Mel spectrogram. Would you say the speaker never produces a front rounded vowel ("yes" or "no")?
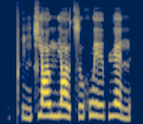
yes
